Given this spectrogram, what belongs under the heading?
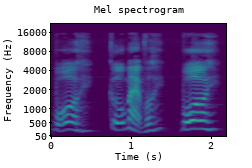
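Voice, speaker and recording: A woman's voice: fairly high pitch, a little fast, fairly bright tone, husky, voice pushed up. A woman voicing a terrified little boy crying for help. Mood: screaming. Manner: wailing pleas.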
